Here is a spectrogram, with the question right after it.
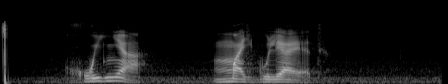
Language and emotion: Russian, angry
